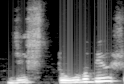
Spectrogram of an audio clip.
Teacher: a gente tem aqui no tur a sílaba mais forte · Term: paroxítona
